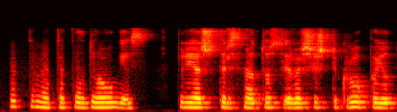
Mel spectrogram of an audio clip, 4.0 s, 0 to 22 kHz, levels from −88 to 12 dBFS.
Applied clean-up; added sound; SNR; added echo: neural mask model DeepFilterNet 3.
